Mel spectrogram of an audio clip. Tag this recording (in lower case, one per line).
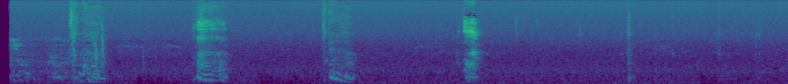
animal
pets
sneeze
dog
